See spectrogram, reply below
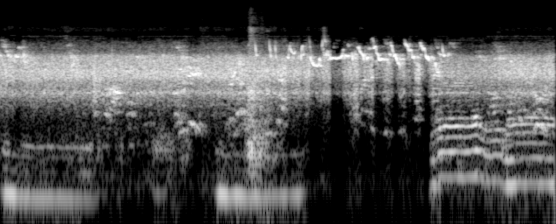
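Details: A Lombok white-eye contest candidate sings steady high twittering with bright whistled slurs. Low humming tones and a stretch of pulsed harmonic notes sound beneath it.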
